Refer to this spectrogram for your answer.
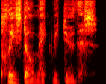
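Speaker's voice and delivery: soft, pleading mock whisper; the translator pleads with him at the microphone, in a mock whisper. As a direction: beg him quietly, half-voiced. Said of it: "She's just whispering to me".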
